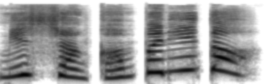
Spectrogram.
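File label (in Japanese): Moe Victory Mission complete, moe loli girl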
